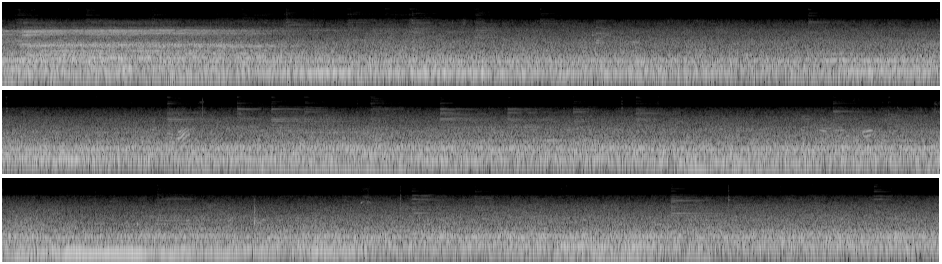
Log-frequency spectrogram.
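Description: A crowd of young people sings together in a large echoing hall.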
